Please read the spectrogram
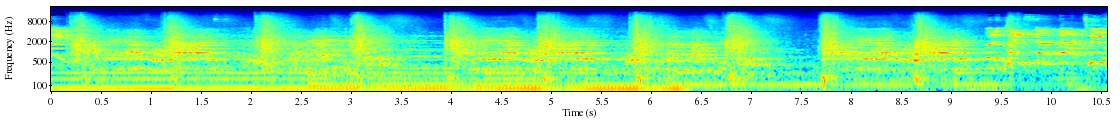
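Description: Live rock band playing with sung vocals over drums, electric guitars, bass and keyboard, with a strong beat about once a second. A sustained low note cuts out about six and a half seconds in.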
